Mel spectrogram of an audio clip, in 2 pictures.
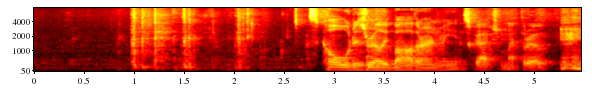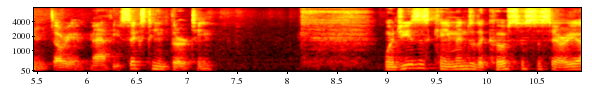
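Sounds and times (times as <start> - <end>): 
plastic bottle being squeezed and handled: 0.9 - 2.6
speech: 2.8 - 7.4, 9.0 - 10.9.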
